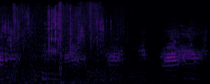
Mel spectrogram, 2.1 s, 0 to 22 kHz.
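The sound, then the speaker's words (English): A small flock of farm ducks quacking in a steady, overlapping chatter of nasal calls, with one louder burst of quacks near the end and no talking. “Oh, and as for that snail problem, in just one season, our ducks ate over 96,000 snails, turning the snails into nitrogen-rich duck poop, adding yet another layer of fertility to regenerate our soils.”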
